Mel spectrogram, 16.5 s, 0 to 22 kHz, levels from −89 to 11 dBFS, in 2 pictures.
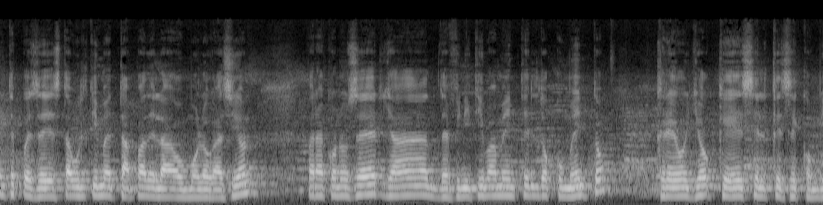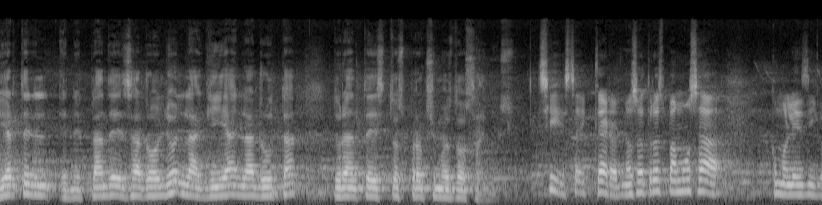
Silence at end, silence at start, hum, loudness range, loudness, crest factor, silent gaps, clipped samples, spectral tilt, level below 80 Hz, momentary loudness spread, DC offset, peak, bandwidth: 0 s; 0 s; none; 2 LU; -18 LUFS; 16 dB; none; under 0.1%; -5.5 dB/octave; -58 dBFS; 8 LU; under 0.1%; -2 dBFS; 15 kHz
